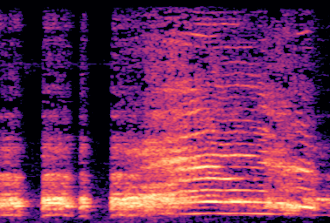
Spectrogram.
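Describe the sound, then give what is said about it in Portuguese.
Caged hens clucking inside a poultry shed used for egg production: a few short, sharp clucks, then a longer drawn-out call that carries on to the end, fairly loud and alone. “Nesse caso, as galinhas ficam presas em gaiolas dentro de galpões.”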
